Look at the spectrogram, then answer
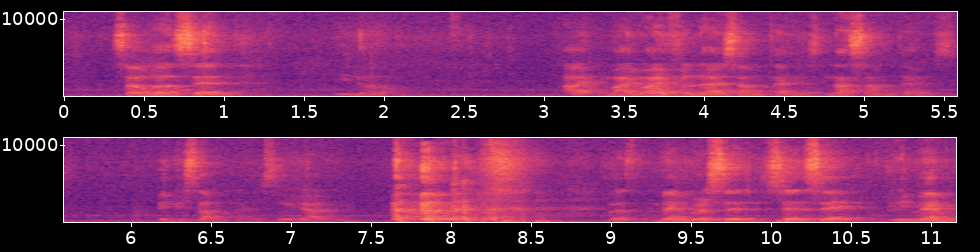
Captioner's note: laughs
